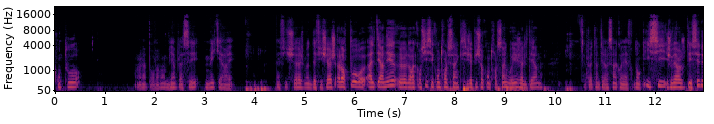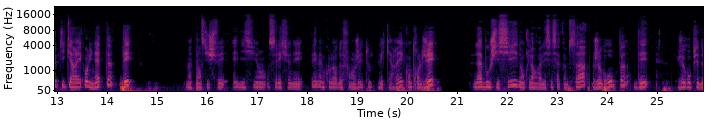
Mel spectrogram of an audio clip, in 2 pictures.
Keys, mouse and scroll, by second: 0.0 click, 0.7 click, 1.4 drag, 2.2 click, 3.5 click, 3.8 KP_Subtract, 4.4 click, 7.5 click, 8.2 ctrl+KP_5, 10.2 ctrl+KP_Subtract, 11.0 click, 12.1 click, 12.8 shift+click, 14.3 d, 14.9 click, 16.3 click, 18.2 click, 20.3 ctrl+g, 20.7 KP_Subtract, 21.2 click, 21.5 click, 22.5 click, 23.5 shift+click, 24.4 ctrl+d, 25.1 F1, 25.3 shift+click.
